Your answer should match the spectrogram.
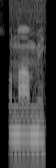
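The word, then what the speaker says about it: tsunami: Landslides, सुनामी। सुनामी की spelling सही है ना? इसमें टी साइलेंट हो जाता है, स्टार्टिंग में टी लगाया, उसी को ही साइलेंट कर दिया, ठीक।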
